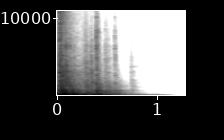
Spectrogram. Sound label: door metal close end; Rust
